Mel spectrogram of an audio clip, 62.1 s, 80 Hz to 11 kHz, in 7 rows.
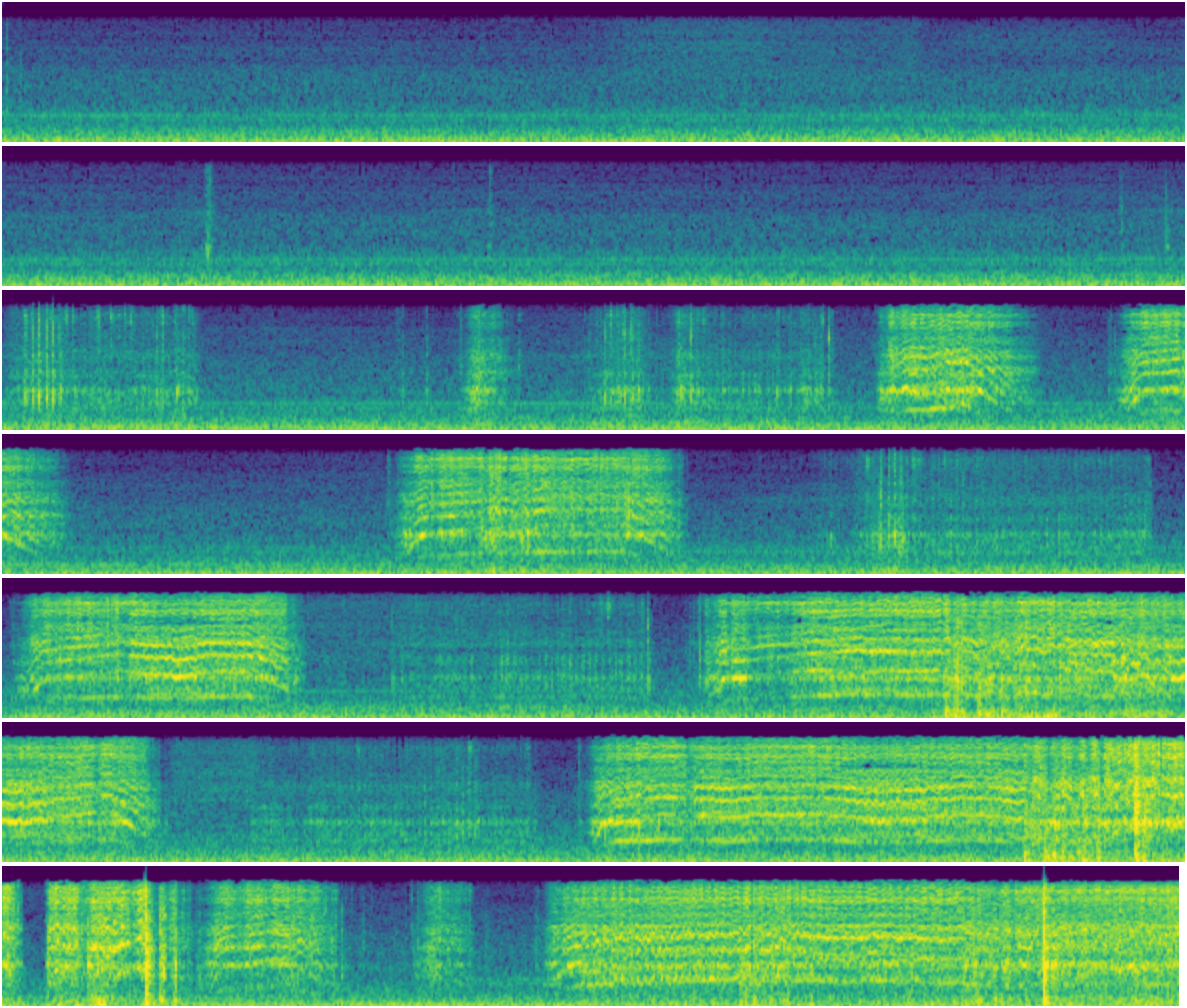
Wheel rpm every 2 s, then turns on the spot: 0, 0, 0, 0, 0, 0, 0, 0, 0, 10, 0, 20, 50, 20, 30, 110, 10, 40, 90, 20, 110, 160, 100, 20, 100, 160, 130, 70, 40, 160, 160.
18-20 22-24 32-34 38-40 46-48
